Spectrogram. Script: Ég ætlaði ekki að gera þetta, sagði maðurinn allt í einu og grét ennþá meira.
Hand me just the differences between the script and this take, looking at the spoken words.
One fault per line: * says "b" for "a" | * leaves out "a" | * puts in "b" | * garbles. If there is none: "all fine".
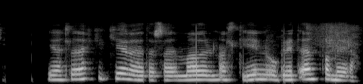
all fine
